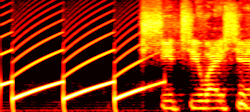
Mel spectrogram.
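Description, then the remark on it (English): A loud electronic alarm effect: three rising, whooping tones repeat in quick succession, each sweep climbing sharply, followed by a burst of harsh, buzzy chirping noise. “So we never had to use the alarm.”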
